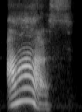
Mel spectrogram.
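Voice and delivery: "Ice" said high and loud, as a drawled Southern "Ahs". Retold or imitated. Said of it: "teach me how to pronounce ice".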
